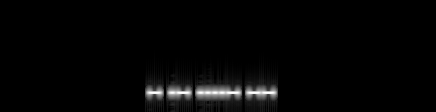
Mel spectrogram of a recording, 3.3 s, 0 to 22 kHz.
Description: Morse code, heard as a keyed tone, about 45 wpm, 690 Hz. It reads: TA4M
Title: DXCC-100 Call Signs - 4 Characters - Repeated 3x - 45wpm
